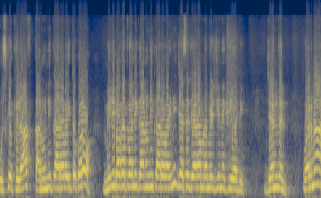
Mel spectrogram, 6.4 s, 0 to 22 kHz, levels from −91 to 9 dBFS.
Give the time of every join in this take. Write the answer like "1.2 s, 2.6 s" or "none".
none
